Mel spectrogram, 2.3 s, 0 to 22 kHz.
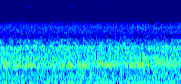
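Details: Northstar V8 at idle misfiring hard: a rough, uneven, stumbling low throb. Later it may straighten out, with a ticking the owner fears could be rod knock.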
